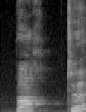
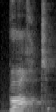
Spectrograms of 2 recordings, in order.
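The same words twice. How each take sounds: First: "porte" en deux temps, le "te" final bien prononcé; détache "porte" en por-te, lentement; découpé en syllabes écrites. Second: "porte" d'un seul bloc, sans e final; une seule syllabe orale. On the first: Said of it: "des syllabes écrites". (« porte » scandé por-te, e final sonore) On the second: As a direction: dis "porte" en un temps, finale muette. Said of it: "Là on parle en syllabe orale". (« porte » prononcé à l'oral, en une syllabe) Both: Shown as a demonstration.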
